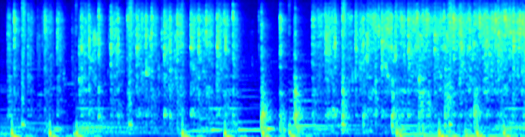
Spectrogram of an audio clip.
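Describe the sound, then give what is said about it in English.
An egg being stirred into batter in a bowl: repeated clinks and taps of a utensil against the bowl over wet, sloshing mixing sounds, steady and fairly busy throughout. “And then drop the other egg in. And stir it in.”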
